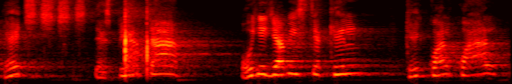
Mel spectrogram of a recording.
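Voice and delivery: high-pitched hushed call to wake up; urgent nudging. Acted. Jesus elbows you to look around, high urgent nudging. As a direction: nudge a dozing friend with a high, urgent aside.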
